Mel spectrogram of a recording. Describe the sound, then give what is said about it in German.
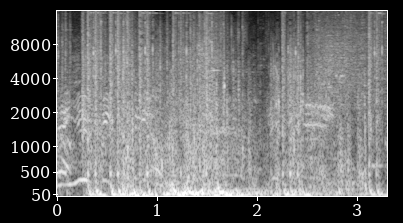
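Pistol gunfire in a video game, with rapid overlapping cracks and bangs over a dense, steady wash of game noise. “Und jetzt muss ich sie da beschießen. Ich habe erstmal nur eine Pistole”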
